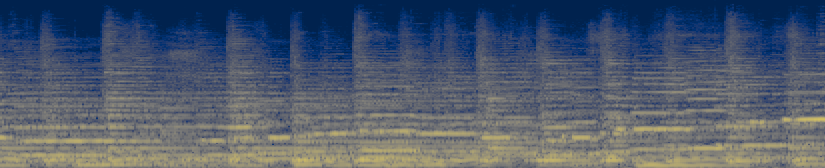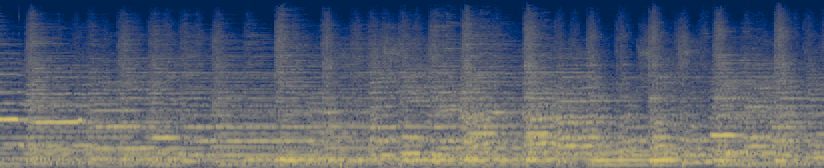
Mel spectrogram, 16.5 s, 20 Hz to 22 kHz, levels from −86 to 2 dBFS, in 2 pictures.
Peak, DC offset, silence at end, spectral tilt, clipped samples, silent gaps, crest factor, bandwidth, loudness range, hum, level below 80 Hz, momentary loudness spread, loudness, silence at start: -4 dBFS; under 0.1%; 0 s; -6 dB/octave; under 0.1%; none; 16 dB; 17 kHz; 3 LU; none; -46 dBFS; 6 LU; -20 LUFS; 0 s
